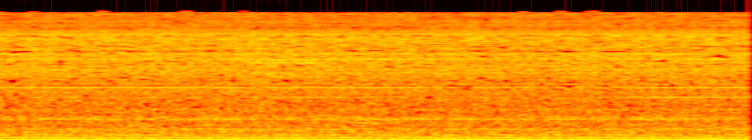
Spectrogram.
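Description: Helicopter in flight: a loud, steady, low engine and rotor drone.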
